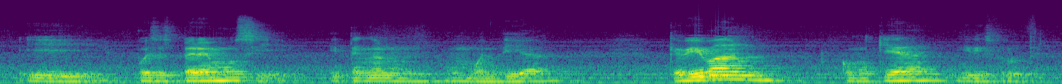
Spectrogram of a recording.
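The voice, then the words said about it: Radio announcer voice. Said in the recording (Spanish): “Despídete con voz de locutor.”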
